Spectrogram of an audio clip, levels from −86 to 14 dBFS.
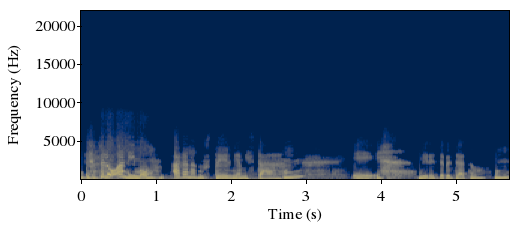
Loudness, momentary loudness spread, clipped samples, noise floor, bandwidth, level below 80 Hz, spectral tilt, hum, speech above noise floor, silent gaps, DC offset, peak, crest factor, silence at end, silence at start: -20 LUFS; 11 LU; under 0.1%; -43 dBFS; 5.4 kHz; -66 dBFS; -10 dB/octave; none; 24 dB; none; under 0.1%; -4 dBFS; 16 dB; 0 s; 0 s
